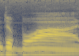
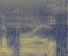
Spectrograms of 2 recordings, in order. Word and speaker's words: Du Bois: I called him Du Bois instead of Du Bois.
